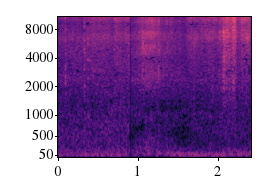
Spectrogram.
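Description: Wind rumbling on the microphone, a steady low buffeting, with a brief rustling hiss about a second in.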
